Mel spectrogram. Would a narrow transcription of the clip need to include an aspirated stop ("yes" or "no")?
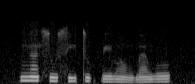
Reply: no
